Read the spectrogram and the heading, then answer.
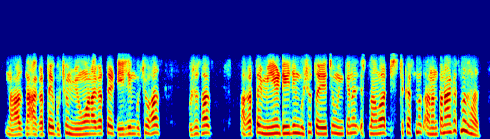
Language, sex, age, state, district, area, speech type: Kashmiri, male, 18-30, Jammu and Kashmir, Kulgam, rural, conversation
